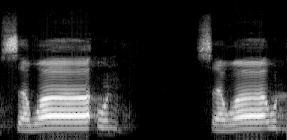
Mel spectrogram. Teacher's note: واو پہ ہونٹ کیا ہوں گے، گول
